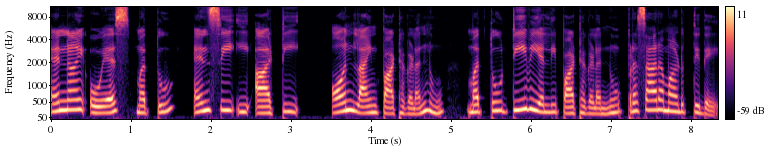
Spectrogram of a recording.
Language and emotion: Kannada, neutral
